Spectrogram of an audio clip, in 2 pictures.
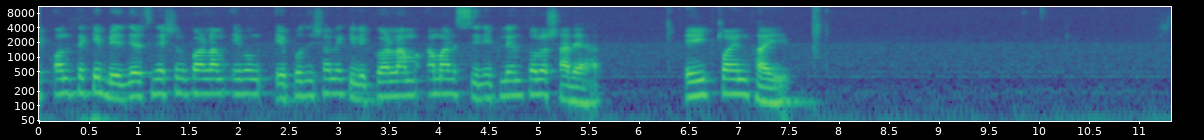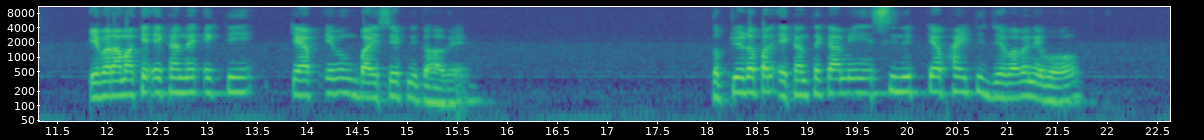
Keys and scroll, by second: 6.4 KP_8, 6.8 KP_8.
